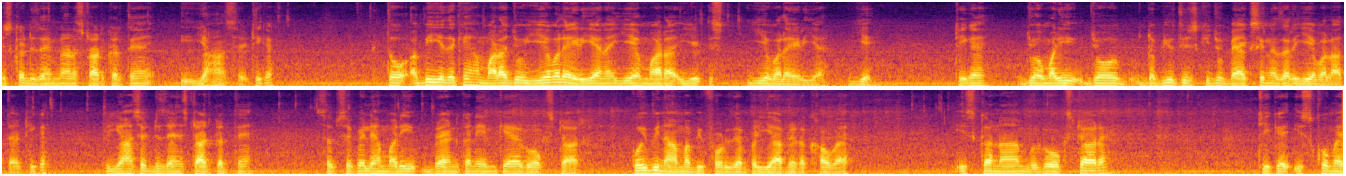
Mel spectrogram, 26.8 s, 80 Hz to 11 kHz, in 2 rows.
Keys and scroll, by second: 0.5 z, 1.6-4.7 typing, 6.8 typing, 15.1 z, 16.3-17.3 typing, 22.6 typing.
